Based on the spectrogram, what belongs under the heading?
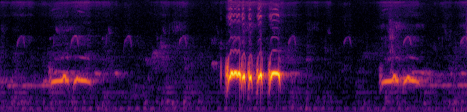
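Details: Zebra dove song for prompting other doves to sing: a soft warbling coo, a pause, a loud rapid cluster of bubbling coos, then another soft coo, in silence otherwise.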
